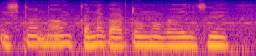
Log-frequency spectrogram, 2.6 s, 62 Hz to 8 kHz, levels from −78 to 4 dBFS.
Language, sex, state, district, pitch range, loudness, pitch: Hindi, male, Uttar Pradesh, Lucknow, 160-175 Hz, -16 LUFS, 165 Hz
